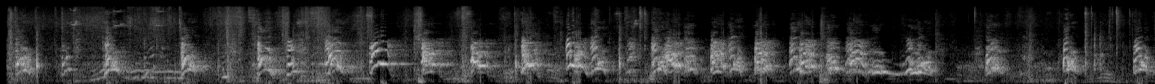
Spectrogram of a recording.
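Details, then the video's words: Welsh corgi named Roku, excited at meeting its breeder, recorded 4 August 2019: a rapid, uneven burst of high yips and barks with whining, about forty calls a minute, loud and almost continuous. "ブリーダーさんに会って大喜びなロクさん / Happy Roku meets breeder"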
